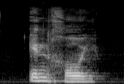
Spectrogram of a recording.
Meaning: throw-in
- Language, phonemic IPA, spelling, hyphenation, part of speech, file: Dutch, /ˈɪnˌɣoːi̯/, ingooi, in‧gooi, noun, Nl-ingooi.ogg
